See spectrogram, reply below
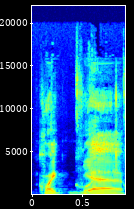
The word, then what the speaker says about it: Cuoco: Kaylee Cuoco from Big Bang Theory.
